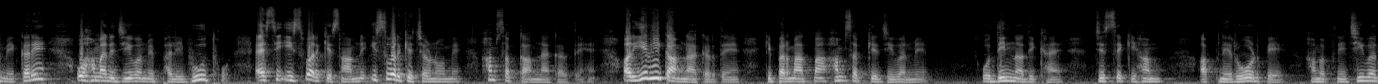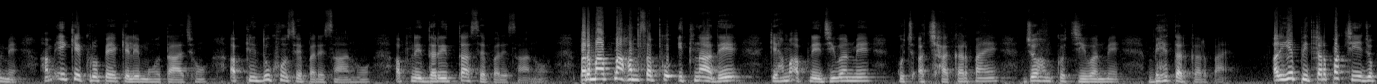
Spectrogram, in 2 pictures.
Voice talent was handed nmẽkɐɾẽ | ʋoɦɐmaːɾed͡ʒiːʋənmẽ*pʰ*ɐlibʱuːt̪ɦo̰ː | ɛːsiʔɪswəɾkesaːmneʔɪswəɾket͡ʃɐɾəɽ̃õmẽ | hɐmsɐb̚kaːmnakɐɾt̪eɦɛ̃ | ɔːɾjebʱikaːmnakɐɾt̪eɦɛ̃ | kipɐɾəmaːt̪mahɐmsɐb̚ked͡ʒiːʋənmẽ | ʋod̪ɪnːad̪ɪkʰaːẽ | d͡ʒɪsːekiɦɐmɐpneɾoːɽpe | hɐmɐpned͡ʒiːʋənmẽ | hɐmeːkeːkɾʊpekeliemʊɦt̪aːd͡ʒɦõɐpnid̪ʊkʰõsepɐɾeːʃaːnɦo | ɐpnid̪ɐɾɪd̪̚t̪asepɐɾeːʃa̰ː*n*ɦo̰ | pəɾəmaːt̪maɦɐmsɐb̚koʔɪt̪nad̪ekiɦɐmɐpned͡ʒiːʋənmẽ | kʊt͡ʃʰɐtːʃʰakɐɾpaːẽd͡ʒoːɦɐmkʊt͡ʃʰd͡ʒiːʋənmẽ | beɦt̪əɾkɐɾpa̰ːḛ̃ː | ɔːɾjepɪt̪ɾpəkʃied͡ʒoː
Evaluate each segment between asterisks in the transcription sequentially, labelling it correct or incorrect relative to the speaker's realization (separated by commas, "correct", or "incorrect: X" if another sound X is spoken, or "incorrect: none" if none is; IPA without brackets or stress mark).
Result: correct, correct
